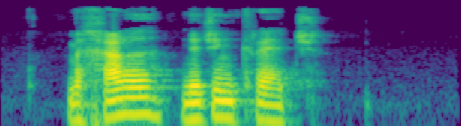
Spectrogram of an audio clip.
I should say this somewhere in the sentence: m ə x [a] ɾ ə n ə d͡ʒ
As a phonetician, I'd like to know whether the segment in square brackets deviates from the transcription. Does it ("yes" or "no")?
no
